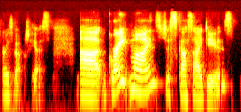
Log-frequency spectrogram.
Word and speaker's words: Roosevelt: Is it pronounced Roosevelt?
